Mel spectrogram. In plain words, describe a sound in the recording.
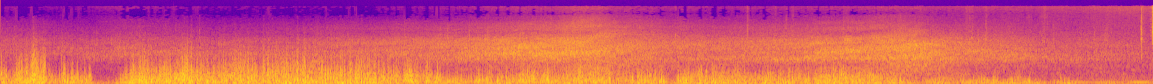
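Wind rumbles and buffets loudly outdoors, then eases.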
